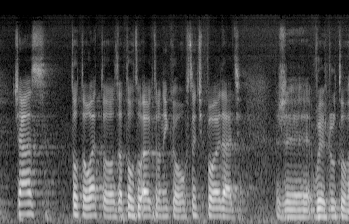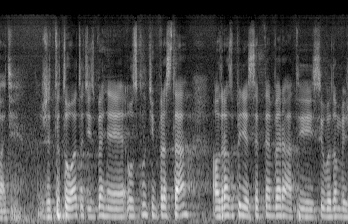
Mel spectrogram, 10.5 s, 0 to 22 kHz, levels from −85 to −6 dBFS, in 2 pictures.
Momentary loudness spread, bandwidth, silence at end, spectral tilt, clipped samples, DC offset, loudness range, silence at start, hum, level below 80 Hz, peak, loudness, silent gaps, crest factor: 9 LU; 17 kHz; 0 s; -5 dB/octave; under 0.1%; under 0.1%; 2 LU; 0 s; none; -50 dBFS; -4 dBFS; -24 LUFS; none; 20 dB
